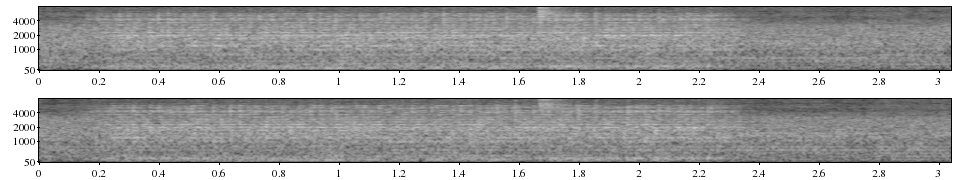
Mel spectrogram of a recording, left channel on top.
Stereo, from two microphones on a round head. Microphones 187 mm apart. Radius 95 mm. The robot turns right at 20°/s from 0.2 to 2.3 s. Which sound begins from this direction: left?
Keys jangling, at 1.7 s.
